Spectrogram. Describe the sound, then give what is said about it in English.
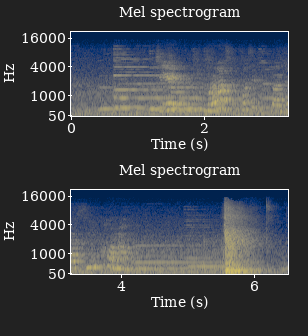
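A door shuts with a single sharp thud near the end, after several seconds of indistinct voices and tonal background sound. “And I'm gonna close that door.”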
